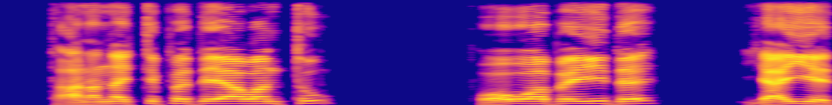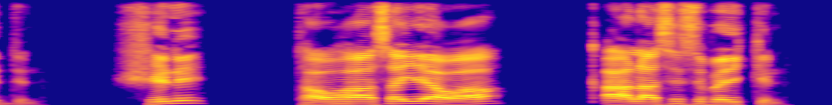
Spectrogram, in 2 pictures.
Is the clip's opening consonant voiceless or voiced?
voiceless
